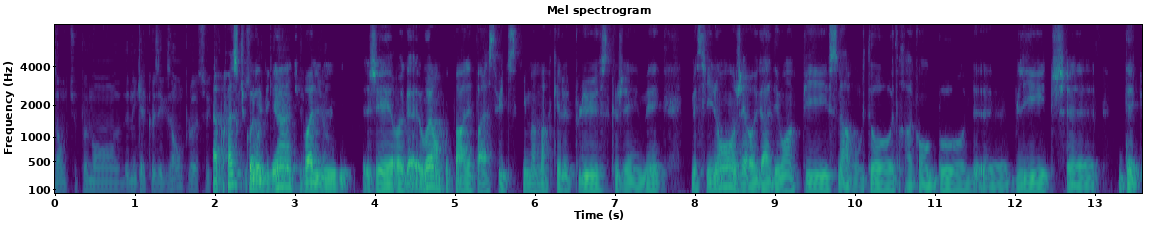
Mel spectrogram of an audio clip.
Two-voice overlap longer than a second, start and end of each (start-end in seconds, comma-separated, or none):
2.0-3.5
